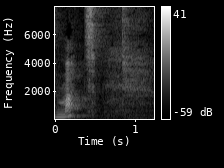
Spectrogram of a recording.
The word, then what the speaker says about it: Mut: Right, so you have Mut, or some people pronounce the goddess as Mat, with motherly care.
